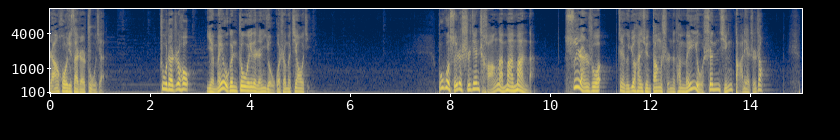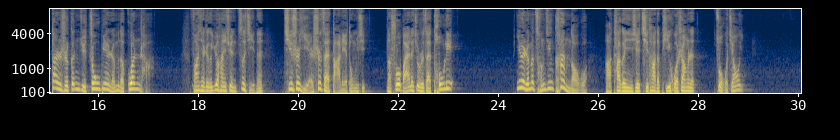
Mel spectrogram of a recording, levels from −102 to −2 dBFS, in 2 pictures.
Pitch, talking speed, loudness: 140 Hz, 245 characters per minute, -19 LUFS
